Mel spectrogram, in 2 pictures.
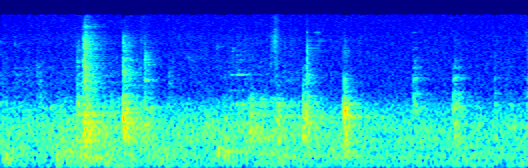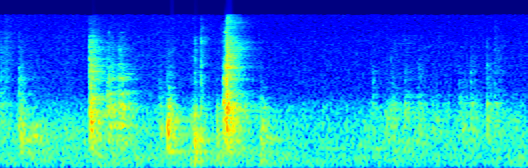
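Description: Steel on steel: a slung structural steel piece knocking and clanking against the frame's steel plates as it is worked into the connection by hand. Scattered sharp metal knocks, most of them and the loudest bunched a little past the middle.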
